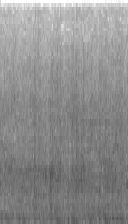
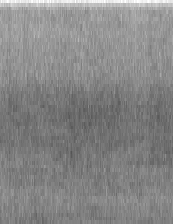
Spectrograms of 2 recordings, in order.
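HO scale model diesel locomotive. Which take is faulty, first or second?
second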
